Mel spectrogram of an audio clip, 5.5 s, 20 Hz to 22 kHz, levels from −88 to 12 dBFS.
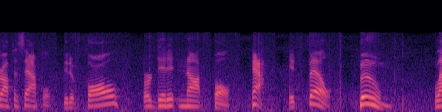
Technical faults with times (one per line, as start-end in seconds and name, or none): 0.70-1.10 comfort noise in place of the background
1.62-1.80 comfort noise in place of the background
3.00-3.16 comfort noise in place of the background
3.44-3.86 comfort noise in place of the background
4.28-4.50 comfort noise in place of the background
5.04-5.44 comfort noise in place of the background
